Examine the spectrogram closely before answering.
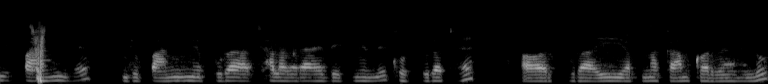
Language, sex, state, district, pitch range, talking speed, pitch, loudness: Hindi, female, Bihar, Purnia, 155-170 Hz, 185 wpm, 165 Hz, -34 LUFS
